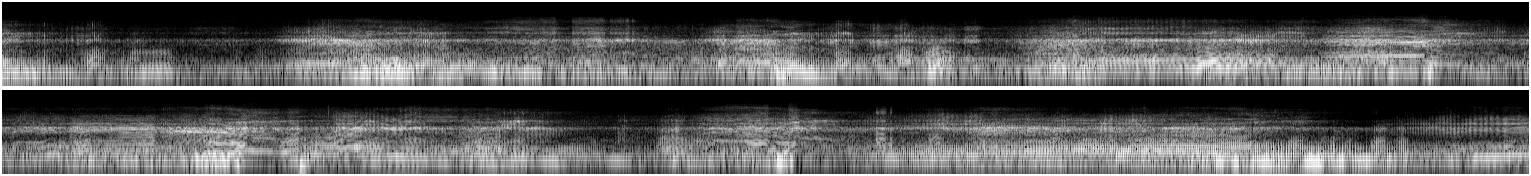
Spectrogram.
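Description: Motocross dirt bike engines revving hard as the bikes race past over a jump, the pitch climbing and dropping again and again with the throttle and gear changes, several bikes overlapping at once.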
